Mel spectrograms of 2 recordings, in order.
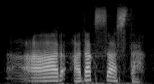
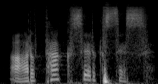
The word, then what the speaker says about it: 아닥사스다: 아닥사스다 세상 말로는 아르타크세르크세스. 그러니까 아르타를 성경 발음으로는 아닥 그런 거고요. 크세르크세스를 사스다 이런 거예요.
